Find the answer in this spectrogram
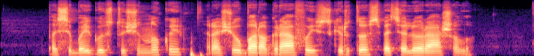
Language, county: Lithuanian, Vilnius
